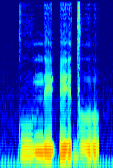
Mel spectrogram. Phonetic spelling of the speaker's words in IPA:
k o n e ʔ e d ɤ

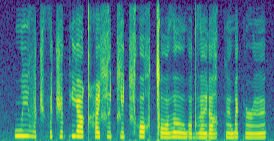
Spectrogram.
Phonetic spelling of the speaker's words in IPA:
w i v ə t͡ʃ θ ə t͡ʃ ə k j æ qʰ i ɕ ɤ t͡ɕ ɐ t͡ɕʰ ɔ χ ǀ ɔ ð ɤ ʊ̯ w ɔ d ð ɐ ɪ̯ ɾ ɐ ʁ k ʏ w æ k ɹ ʏ

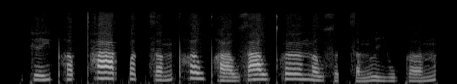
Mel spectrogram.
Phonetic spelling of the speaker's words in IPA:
k e˨˥ j pʰ ɐ˧ p̚ t̪ʰ aː˥ k̚ p ɐ˧ k̚ s ɐ˨˥ ŋ pʰ ɐ˥ w pʰ aː˨ w s aː˥ w t̪ʰ œː˥ n̪ ɐ˧ w s ɵ˨ t̚ s ɐ˨˥ ŋ l iː˨˧ w k ɐ˨˥ n

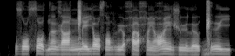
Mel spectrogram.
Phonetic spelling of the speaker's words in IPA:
zˤ u˧ sˤ ʉ˥˩ d ɐ̃˥˧ ɣ a˧ ŋ͡ǁ e˦˥ j o˥˧ sˤ ɐ̃˧ v ʉ˨˩ ħ ɐ˧˩˧ ħ ẽ˨˩ ʕ ẽ˥˧ ʒ ʉ˨˩ l ɵ˨˩ u̯ ɡ͡ǁ ɨ˥˧ j

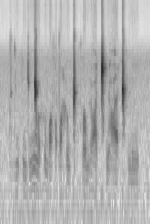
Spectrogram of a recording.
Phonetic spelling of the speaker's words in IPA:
d e d y ŋ k ĩ ɡ i ŋ͡ǁ o ɦ õ b æ zˤ y dˤ i ɦ õ w ɡ͡ǁ õ sˤ ĩ b y ʕ e ǁʰ ĩ ʕ æ ɡ͡ǁ u ɾ y ɾ ĩ

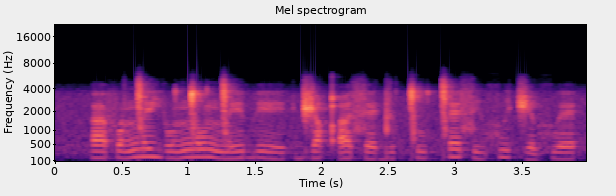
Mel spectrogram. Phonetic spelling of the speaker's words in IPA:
a˨ f ʌ˨ ŋ͡ǀ e˦ j o˨ ŋ͡ǀ o˦ ŋ͡ǀ e˨˦ b e˦˨ | d͡ʒ ɯ˨ qʼ ɯ˨ s ɛ˨ d ɯ˨ ǀ u˨ ǀ ɛ˦ s i˨ xʷ i˦ t͡ʃ ɛ˨ xʷ ɛ˦

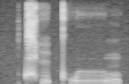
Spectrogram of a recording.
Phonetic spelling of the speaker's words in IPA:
t͡ɕʰ i˥˩ ʔ kʰ w ɯː˩˦ m

